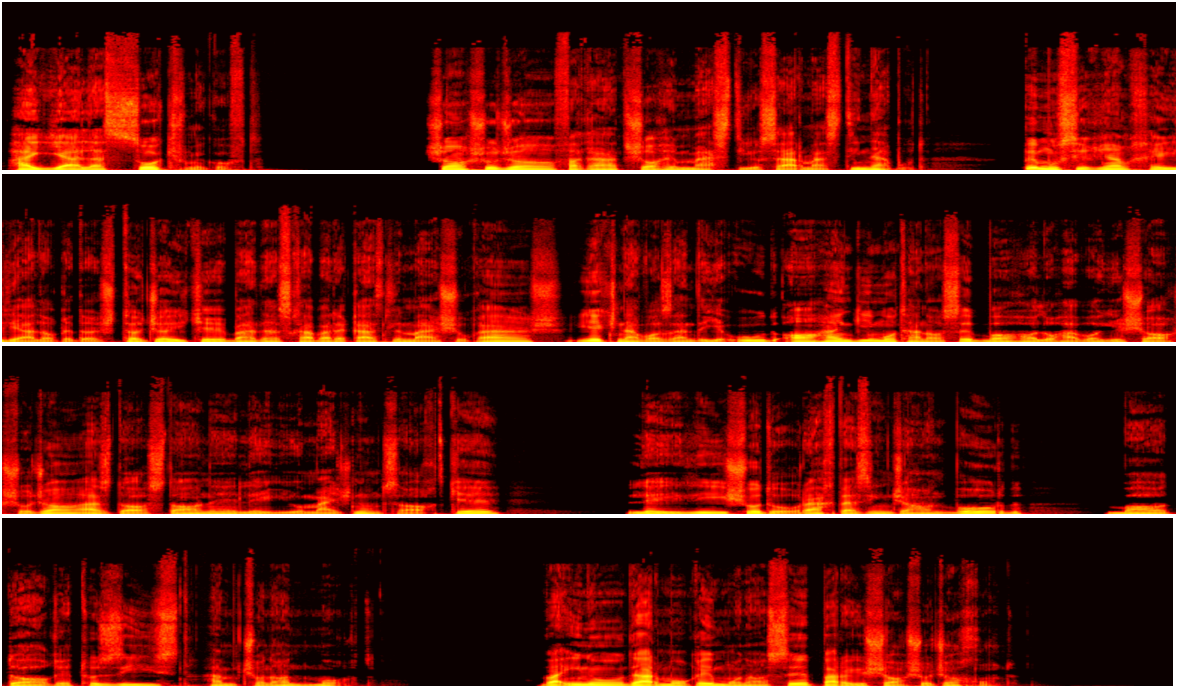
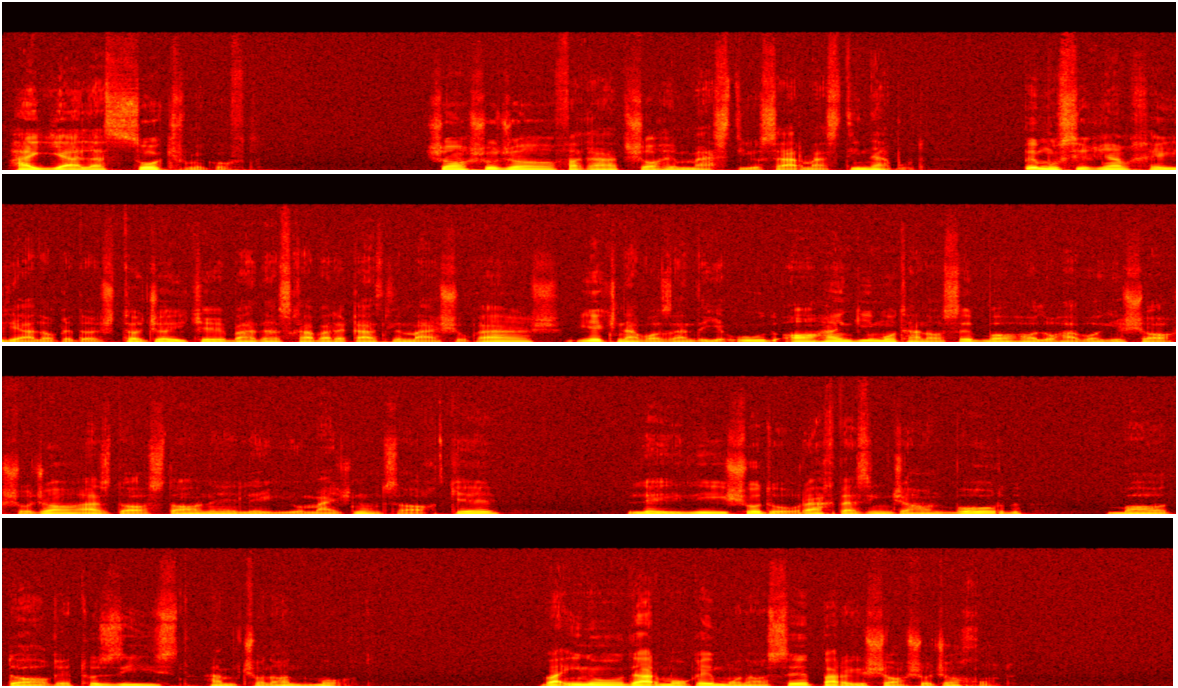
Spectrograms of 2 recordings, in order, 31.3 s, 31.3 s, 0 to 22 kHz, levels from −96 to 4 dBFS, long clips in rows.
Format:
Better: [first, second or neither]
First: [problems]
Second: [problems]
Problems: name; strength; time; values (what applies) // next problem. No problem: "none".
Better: first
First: none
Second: hiss; faint; throughout; 25 dB below the speech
